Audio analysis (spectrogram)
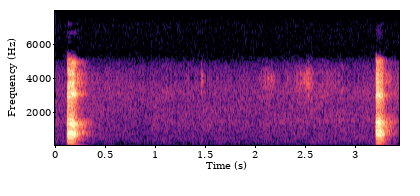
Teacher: Very, very distinct. So the first vowel in the Sanskrit language is A. Very short. Your jaw does not drop. It is not A. · Term: short a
